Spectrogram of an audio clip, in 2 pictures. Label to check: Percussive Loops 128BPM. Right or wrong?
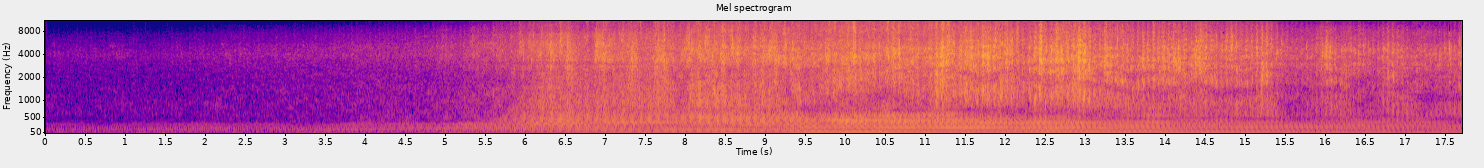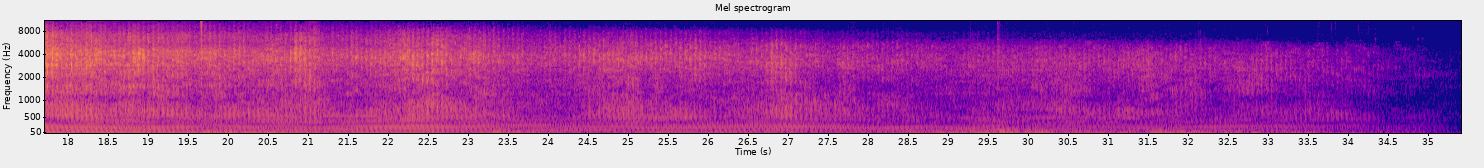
Wrong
